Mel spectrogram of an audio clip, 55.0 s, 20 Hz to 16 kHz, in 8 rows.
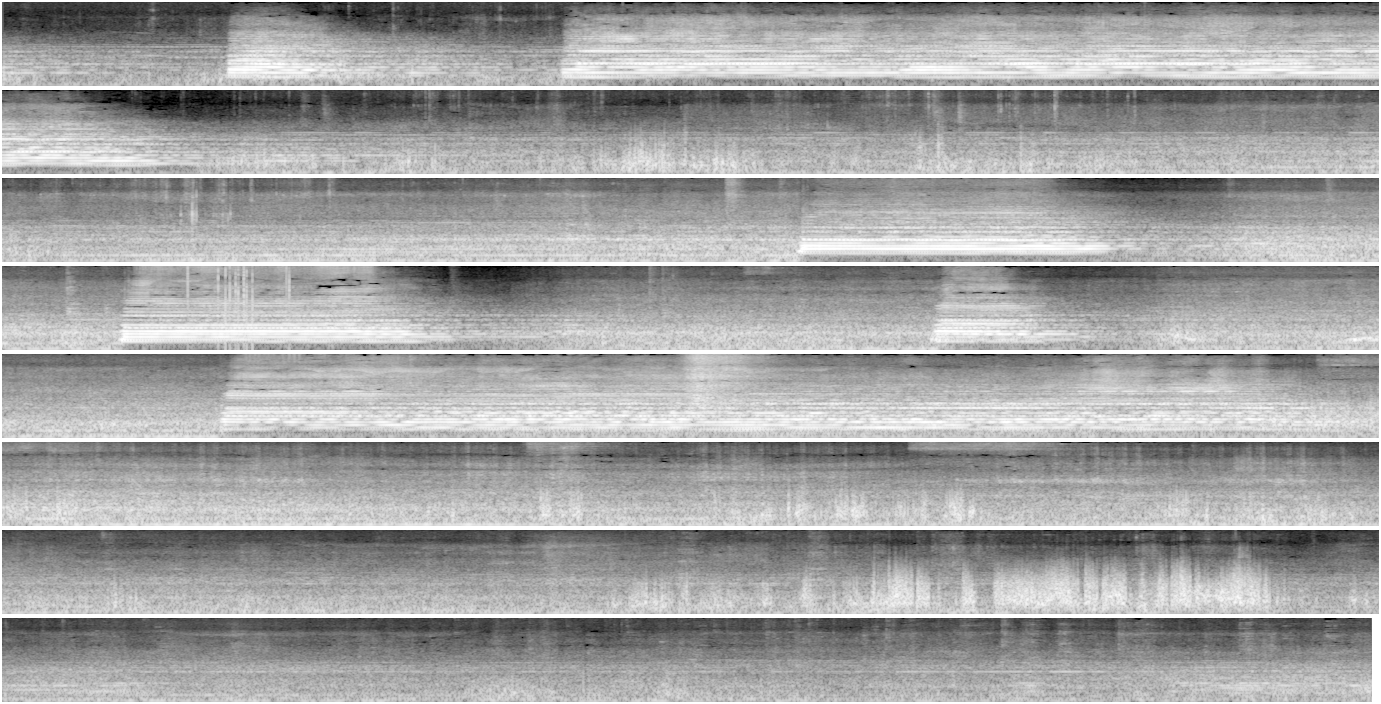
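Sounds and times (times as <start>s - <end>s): diesel locomotive rumble: 0.0s - 55.0s
freight cars rolling on rails: 0.0s - 55.0s
locomotive air horn blasts: 1.1s - 8.9s, 17.6s - 20.2s, 21.2s - 23.4s, 25.3s - 26.3s, 28.6s - 34.5s, 48.0s - 49.2s, 53.2s - 55.0s.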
